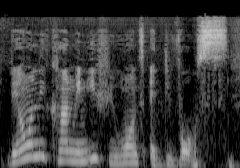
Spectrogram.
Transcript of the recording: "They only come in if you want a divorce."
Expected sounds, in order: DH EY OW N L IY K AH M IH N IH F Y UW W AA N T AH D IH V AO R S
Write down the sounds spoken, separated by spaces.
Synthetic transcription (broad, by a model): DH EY OW N L IY K AH M IH N IH F Y UW W AA N T AH D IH V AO S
